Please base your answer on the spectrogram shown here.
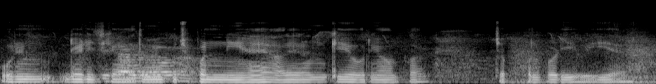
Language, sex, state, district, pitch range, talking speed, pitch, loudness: Hindi, male, Uttar Pradesh, Shamli, 110-115 Hz, 165 wpm, 110 Hz, -19 LUFS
